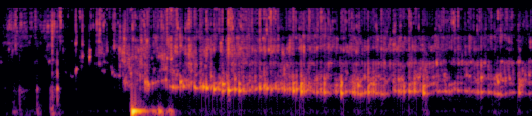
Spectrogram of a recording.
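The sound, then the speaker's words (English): Wine being poured from a box of Franzia: faint rustling, then a soft low thump as the flow starts, followed by a steady splashing liquid stream that continues for about three seconds. “for those only listening to audio, that is not him pissing, that's him pouring wine. What a nice send off from my friend, a box of Franzia.”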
